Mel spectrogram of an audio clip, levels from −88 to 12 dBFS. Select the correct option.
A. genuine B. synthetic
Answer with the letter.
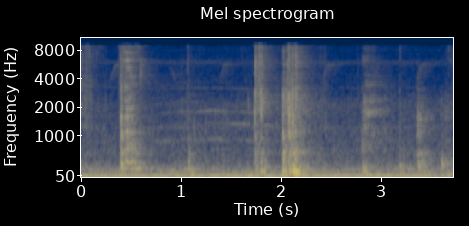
A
